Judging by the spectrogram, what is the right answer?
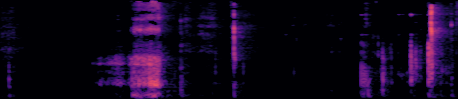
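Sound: slurping coffee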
